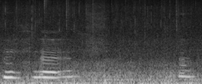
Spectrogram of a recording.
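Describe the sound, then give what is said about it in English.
Steady rain falls outside in the wind, pattering in a continuous, even hiss, moderately loud, while a soft voice murmurs briefly over it at the start and near the end. “With the fire and the wind and the rain outside.”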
